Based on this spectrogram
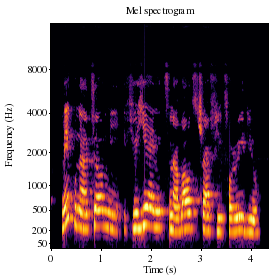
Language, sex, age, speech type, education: Nigerian Pidgin, female, 15-29, spontaneous, tertiary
